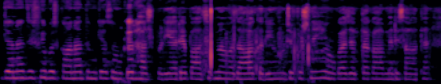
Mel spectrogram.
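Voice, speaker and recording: A hoarse woman reading a romance novel aloud and voicing all its characters, often clearing her throat and restarting words. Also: level tone, background noise. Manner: narrow pitch range, stumbles and restarts words. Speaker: audio novel narrator.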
